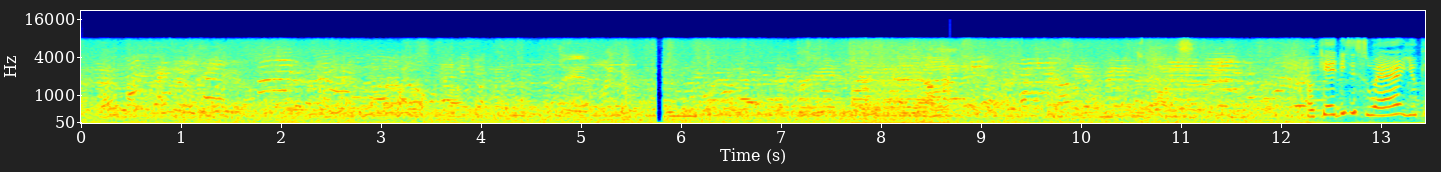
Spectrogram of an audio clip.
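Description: A busy crowd chatters all around, outdoors.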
